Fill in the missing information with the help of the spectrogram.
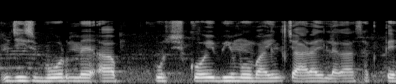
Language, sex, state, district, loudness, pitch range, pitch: Hindi, male, Jharkhand, Deoghar, -14 LUFS, 150-160 Hz, 155 Hz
